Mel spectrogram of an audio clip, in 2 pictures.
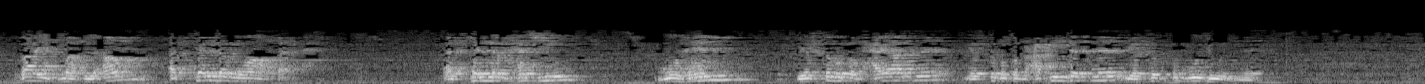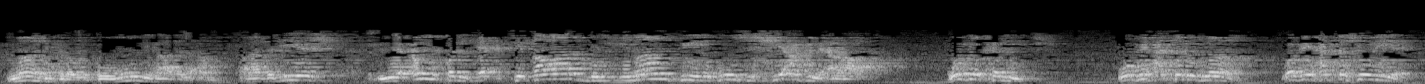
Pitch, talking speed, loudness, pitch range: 180 Hz, 80 wpm, -15 LUFS, 140-220 Hz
